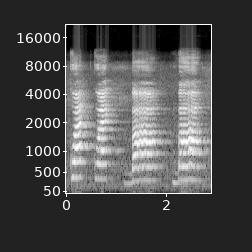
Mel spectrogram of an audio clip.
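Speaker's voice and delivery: sing-song quacks then baas; playful animal imitations; duck and sheep sounds. Shown as a demonstration. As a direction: chant the animal noises for toddlers. Repeats animal sounds for game.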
